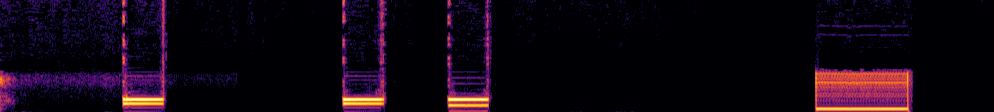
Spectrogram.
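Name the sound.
telephone number being dialed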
